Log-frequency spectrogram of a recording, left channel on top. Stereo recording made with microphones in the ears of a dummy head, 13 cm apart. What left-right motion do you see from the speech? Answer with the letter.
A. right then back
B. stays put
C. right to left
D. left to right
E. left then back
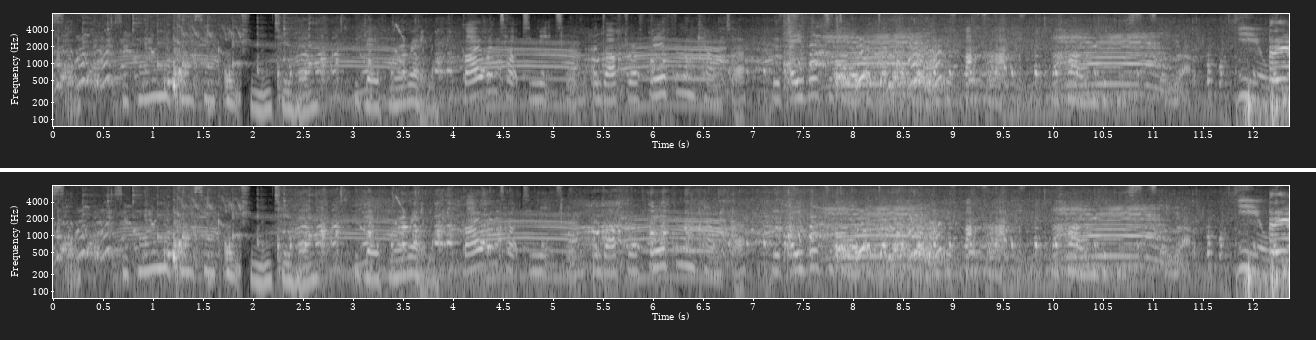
E.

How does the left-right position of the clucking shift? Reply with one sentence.
You can hear the clucking move from left to right and back again.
